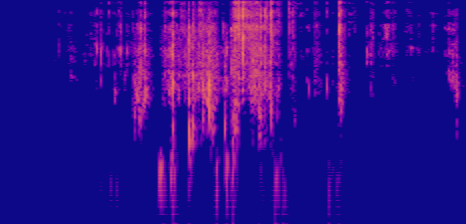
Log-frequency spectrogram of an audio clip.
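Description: Plastic wrapping crinkles and tears open.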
